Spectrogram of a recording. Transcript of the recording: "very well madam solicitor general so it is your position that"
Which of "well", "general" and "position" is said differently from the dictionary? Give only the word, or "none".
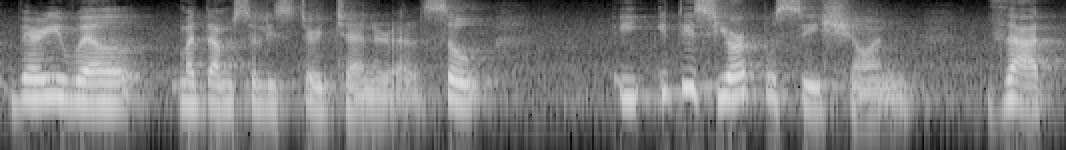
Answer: position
